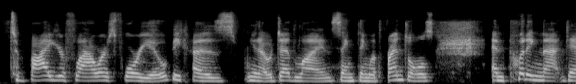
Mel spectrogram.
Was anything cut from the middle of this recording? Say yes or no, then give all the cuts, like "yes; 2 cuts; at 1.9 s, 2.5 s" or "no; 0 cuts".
no; 0 cuts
